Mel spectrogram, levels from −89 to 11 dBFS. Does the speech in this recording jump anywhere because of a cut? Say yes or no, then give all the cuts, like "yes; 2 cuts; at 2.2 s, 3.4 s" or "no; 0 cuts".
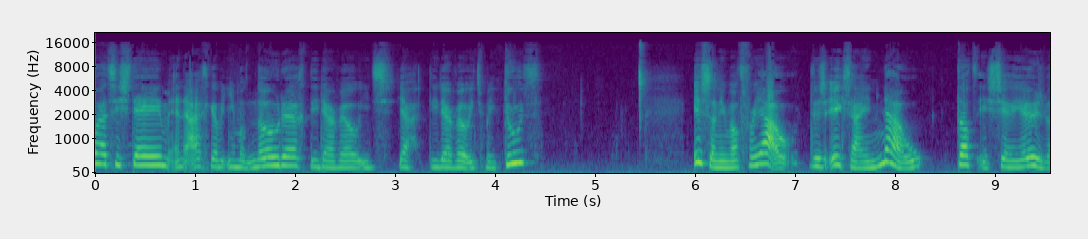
no; 0 cuts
